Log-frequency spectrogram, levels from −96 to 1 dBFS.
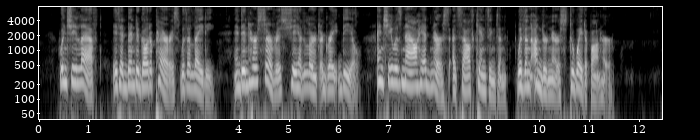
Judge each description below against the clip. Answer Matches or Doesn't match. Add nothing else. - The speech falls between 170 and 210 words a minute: Matches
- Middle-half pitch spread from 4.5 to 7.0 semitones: Matches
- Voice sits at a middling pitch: Matches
